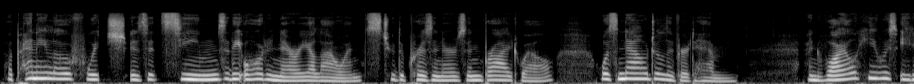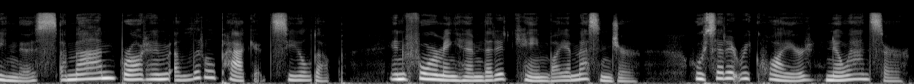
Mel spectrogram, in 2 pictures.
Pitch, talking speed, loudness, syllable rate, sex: 210 Hz, 160 wpm, -16 LUFS, 4.7 syllables/s, female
